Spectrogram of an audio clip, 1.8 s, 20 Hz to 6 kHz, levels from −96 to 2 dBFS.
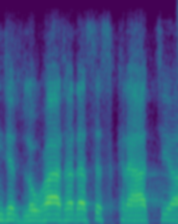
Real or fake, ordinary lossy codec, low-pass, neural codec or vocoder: fake; Opus, 32 kbps; 5.4 kHz; codec, 24 kHz, 0.5 kbps, DualCodec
